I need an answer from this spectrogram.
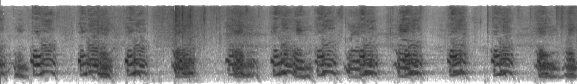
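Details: A Treeing Walker Coonhound barks treed on ringtails in eastern Kentucky, steady, hard, chopping bursts about two each second.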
